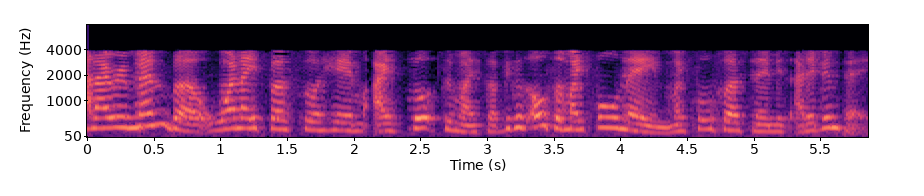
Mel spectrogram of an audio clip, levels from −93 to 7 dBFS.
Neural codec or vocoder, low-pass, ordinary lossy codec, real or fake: none; 7.2 kHz; AAC, 16 kbps; real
